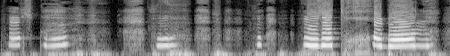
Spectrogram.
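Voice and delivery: high, slow, choking sobs through the words; a little girl crying so hard she can barely speak; sobbing child. A narrator's reading. Little Marguerite sobbing to her sisters, high and choked. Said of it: "dit Marguerite qui suffoquait".

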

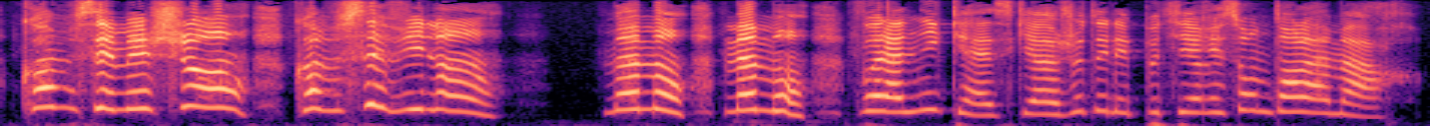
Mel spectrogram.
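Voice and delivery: petite voix aiguë et criée, lente; cri d'enfant indigné. Acted. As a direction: crier au scandale comme une fillette. Fillettes indignées appellent leur maman. (voix d'enfant aiguë et indignée)

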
